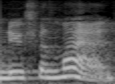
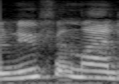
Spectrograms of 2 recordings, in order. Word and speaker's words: Newfoundland: It's called Newfoundland and Labrador, and they both get final stress. And I think that helps a little to remember how to say it.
